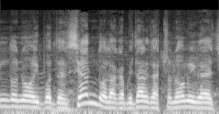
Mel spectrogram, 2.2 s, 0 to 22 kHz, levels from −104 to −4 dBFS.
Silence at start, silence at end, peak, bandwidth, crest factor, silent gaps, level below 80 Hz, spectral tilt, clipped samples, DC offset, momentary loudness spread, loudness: 0 s; 0 s; 0 dBFS; 13 kHz; 12 dB; none; -30 dBFS; -6 dB/octave; under 0.1%; under 0.1%; 2 LU; -13 LUFS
